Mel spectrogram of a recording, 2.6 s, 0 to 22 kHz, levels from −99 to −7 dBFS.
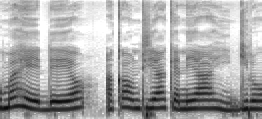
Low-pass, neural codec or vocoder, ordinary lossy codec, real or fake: none; none; none; real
